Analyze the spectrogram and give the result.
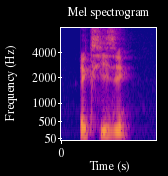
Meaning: to excise
- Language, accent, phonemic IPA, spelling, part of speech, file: French, France, /ɛk.si.ze/, exciser, verb, LL-Q150 (fra)-exciser.wav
